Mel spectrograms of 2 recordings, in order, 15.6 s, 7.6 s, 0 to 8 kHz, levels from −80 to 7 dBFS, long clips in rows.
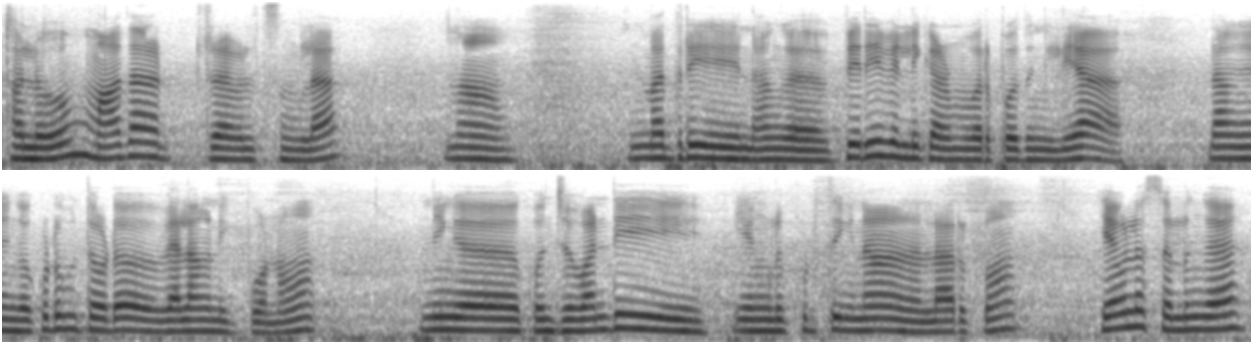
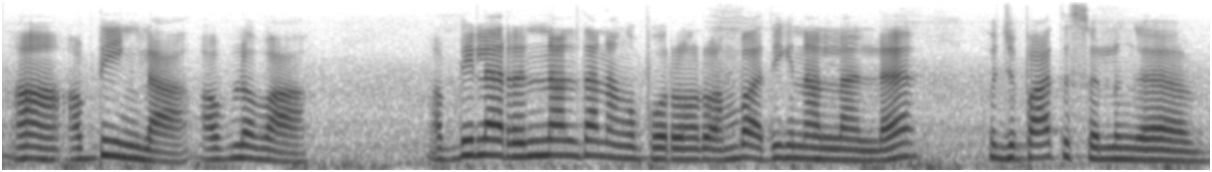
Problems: constant background noise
